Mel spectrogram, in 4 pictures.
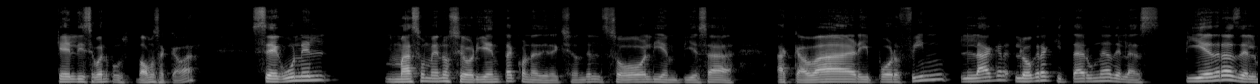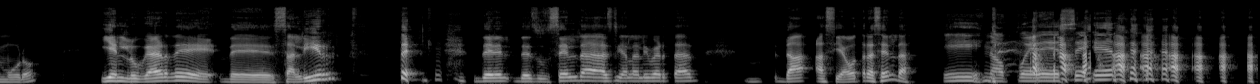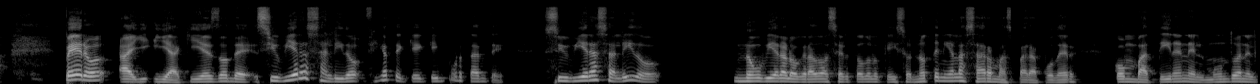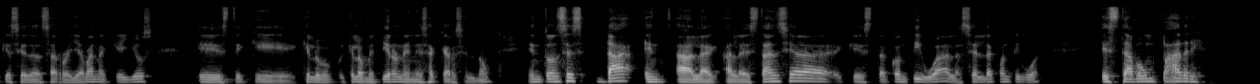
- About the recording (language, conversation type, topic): Spanish, podcast, ¿Qué hace que un personaje sea memorable?
- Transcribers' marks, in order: "logra" said as "lagra"; laugh; chuckle; laugh; laugh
